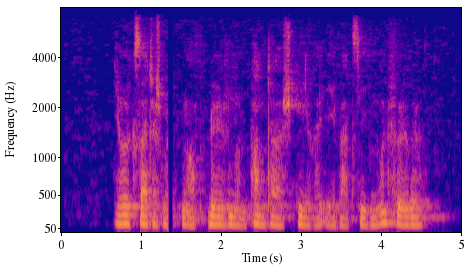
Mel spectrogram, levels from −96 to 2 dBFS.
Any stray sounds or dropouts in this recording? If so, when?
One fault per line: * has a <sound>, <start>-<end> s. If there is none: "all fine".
* has a dropout, 1.3-1.4 s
